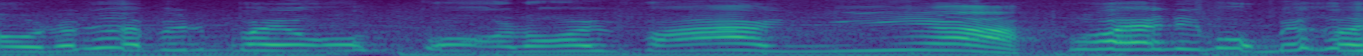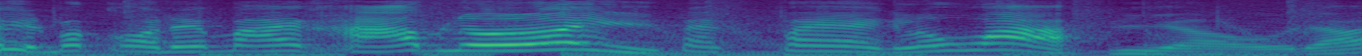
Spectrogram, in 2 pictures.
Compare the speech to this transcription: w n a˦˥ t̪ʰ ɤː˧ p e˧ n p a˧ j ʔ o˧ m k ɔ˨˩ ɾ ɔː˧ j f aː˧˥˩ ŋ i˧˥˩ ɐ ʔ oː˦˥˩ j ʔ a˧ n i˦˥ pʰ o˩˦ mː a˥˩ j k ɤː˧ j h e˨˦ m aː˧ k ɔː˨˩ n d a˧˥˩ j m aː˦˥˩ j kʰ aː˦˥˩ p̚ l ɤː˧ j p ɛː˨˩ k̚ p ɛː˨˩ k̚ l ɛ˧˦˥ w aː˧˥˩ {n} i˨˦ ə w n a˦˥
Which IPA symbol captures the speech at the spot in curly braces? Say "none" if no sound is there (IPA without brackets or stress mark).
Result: d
